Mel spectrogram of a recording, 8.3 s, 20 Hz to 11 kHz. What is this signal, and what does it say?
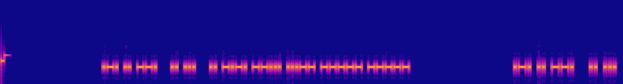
Morse code, heard as a keyed tone, about 35 wpm, 700 Hz. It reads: RIG IS IC7300 RIG IS
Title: Speed-Racing Common QSO Phrases - 28wpm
